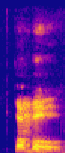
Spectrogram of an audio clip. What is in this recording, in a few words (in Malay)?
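"kombo", Malay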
